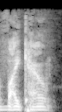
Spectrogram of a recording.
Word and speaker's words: viscount: Oh, that's how that's pronounced. Yes. I've only seen that word written down. – Viscount? – I've always thought there was that. Wow. – Oh, yes. Like, never mind. It's like vis-a-vis. Nope.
